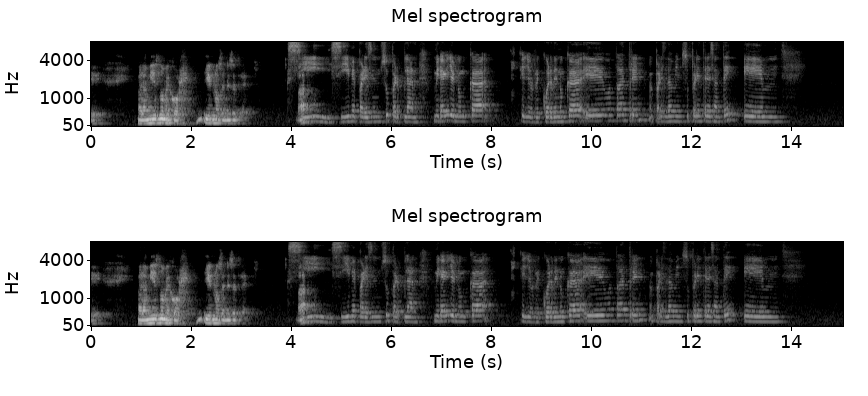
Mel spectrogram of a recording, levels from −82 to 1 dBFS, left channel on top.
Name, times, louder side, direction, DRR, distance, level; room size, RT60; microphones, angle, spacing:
voice 1, 0.0-3.1 4.1-4.3, right 1 dB, ahead, 3 dB, 1.3 m, -27 dB
voice 2, 3.9-8.0 8.6-12.8 13.1-14.4, left 3 dB, 70° left, 2 dB, 2.5 m, -38 dB
23.5 x 14.0 x 3.0 m, 0.77 s
head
